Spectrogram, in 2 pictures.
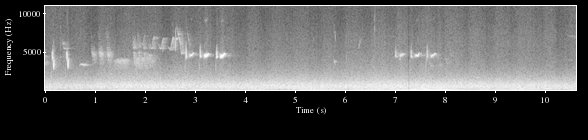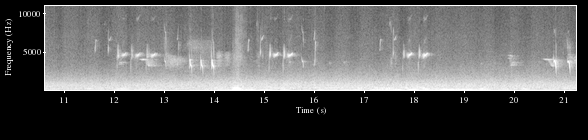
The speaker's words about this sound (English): Flight calls here.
